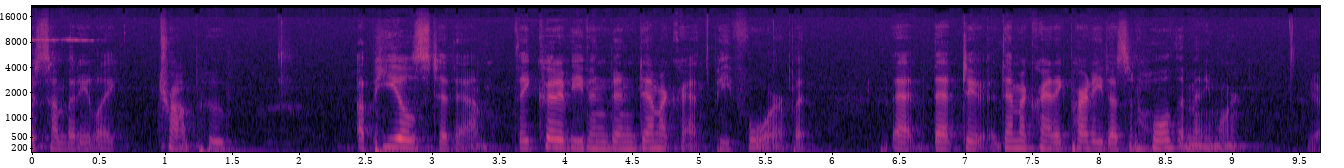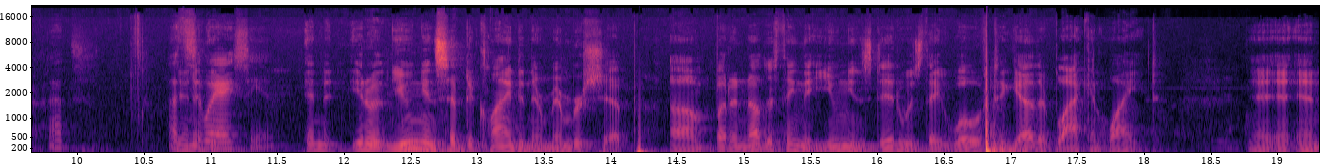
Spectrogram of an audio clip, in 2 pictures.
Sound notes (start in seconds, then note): none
